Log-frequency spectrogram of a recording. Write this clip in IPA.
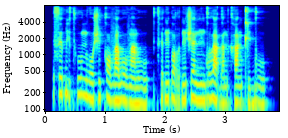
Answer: s ɪ˦ ɓ i˨ tʰ uː˦˨ n v oː˨ ʃ i˦ k ɔ˨ v a˦ w oː˨ v ã˨ β uː˨ | tʰ ɪ˨ ɗ ĩ˨ ɗ ɔ˨ r ɗ ĩ˦ ʃ ɛ˦˨ ŋ ĩ˦˨ ɡ o˦ l a˨ ɡ a˨ n kʰ a˨ ŋ kʼ i˨ ɡ uː˨

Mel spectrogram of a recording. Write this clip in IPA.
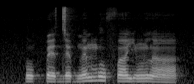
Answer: o˨ k͡p ɛ˨ d ɛ˨ b ɛ̃˨˦ m o˦˨ f ã˧ j ũ˧ l ã˨

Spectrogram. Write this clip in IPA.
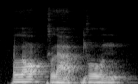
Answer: l ɔ˦˥ ʔ k l a˨˩ p̚ j o˧ n

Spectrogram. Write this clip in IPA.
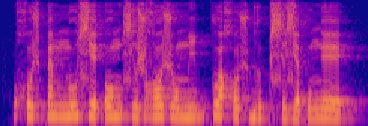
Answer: χʷ ɛ ʒ p ɛ m n u ɕ e ʔ o m ɕ ɯ ʒ ʁʷ ɯ ʒ o m i b tʷ a χ u ʃ ɡ ɯ p ɕ ʌ ʑ ɛ p u ŋ e

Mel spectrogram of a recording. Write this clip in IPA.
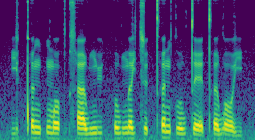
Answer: j ɪ˨ k̚ pʰ ɐ˥ ŋ ɪ˧ k̚ m ɔː˨ k̚ t͡sʰ aː˨˧ w ŋ yː˧ k̚ h o˧ w n̪ ɐ˧ j t͡s ɵ˨˥ t̚ t̪ʰ ɐ˥ n k o˨˧ w t̪ ɛː˨˩ t̪ʰ ɐ˨˧ w ɔː˨˩ j

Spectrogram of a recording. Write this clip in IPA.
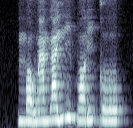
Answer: m ɔ˨ w ã˨˦ ɡ a˦ j i˦˨ b ɔ˨ ɾ i˨˦ ɡ o˧

